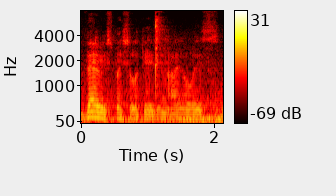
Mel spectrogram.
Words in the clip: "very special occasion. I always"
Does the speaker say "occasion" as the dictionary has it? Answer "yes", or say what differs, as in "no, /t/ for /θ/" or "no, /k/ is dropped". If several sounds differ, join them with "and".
yes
